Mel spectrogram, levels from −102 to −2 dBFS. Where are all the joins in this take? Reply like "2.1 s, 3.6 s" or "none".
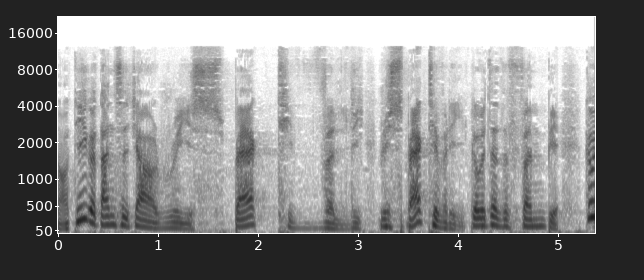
3.1 s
